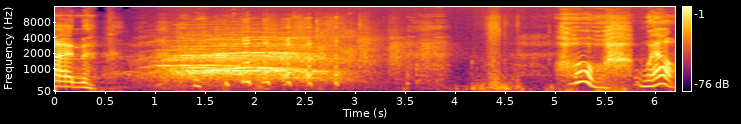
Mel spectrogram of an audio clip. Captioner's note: applause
